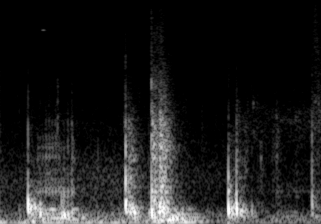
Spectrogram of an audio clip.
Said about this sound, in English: Close the door. All right.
